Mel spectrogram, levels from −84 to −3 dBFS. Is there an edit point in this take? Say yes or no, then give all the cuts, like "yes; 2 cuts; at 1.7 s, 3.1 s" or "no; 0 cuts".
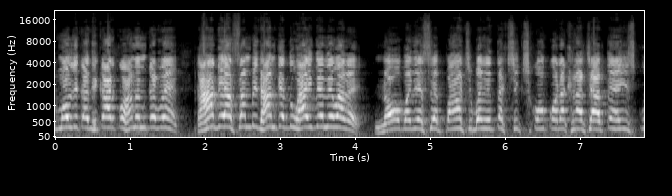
yes; 1 cut; at 4.2 s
